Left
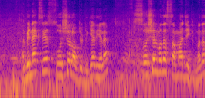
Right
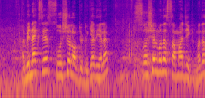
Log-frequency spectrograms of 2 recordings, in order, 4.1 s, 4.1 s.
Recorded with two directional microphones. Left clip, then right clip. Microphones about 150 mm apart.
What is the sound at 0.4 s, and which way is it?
A man's voice, 35° right (ahead or behind).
